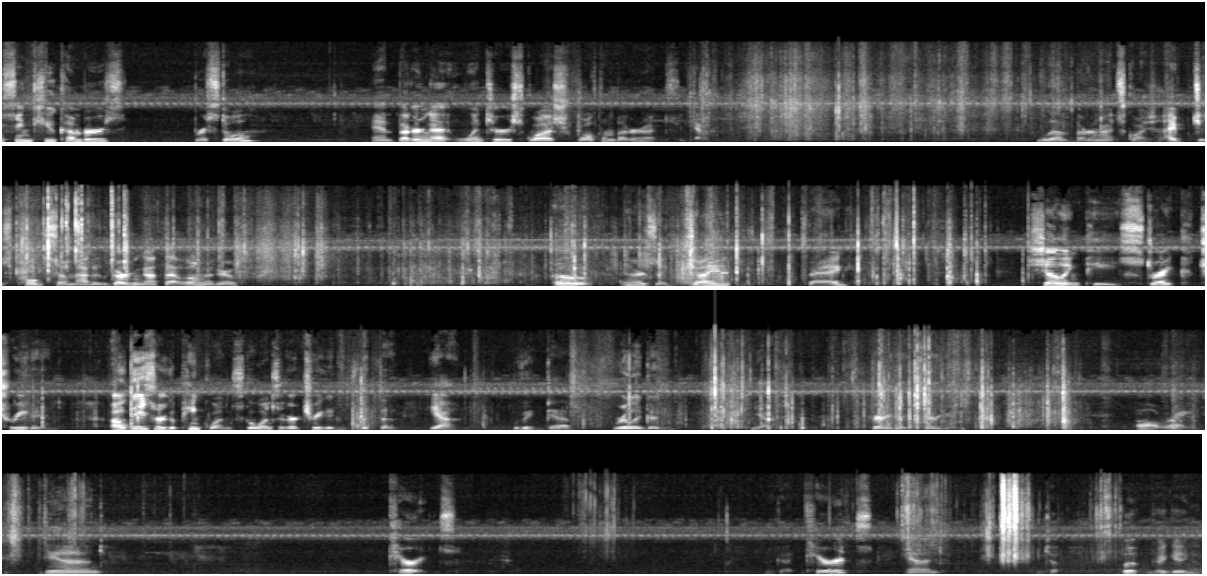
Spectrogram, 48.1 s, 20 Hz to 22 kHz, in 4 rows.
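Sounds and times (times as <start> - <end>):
crickets chirping: 0.0 - 48.0
paper packets rustling: 6.8 - 11.2, 11.9 - 22.4, 27.4 - 28.0, 28.7 - 29.0, 29.7 - 35.1, 41.8 - 42.4, 45.1 - 47.3
light clicks and crinkles: 6.9 - 11.1, 12.1 - 22.4, 29.8 - 35.0.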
